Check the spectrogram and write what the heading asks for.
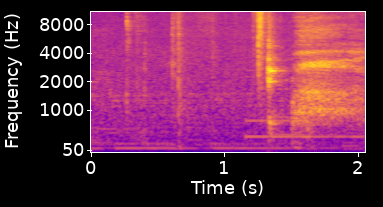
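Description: Background music with a steady low note pattern; about one and a half seconds in, after a couple of sharp clicks, a man lets out a loud, breathy "ahh" after a swig of beer from a can.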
